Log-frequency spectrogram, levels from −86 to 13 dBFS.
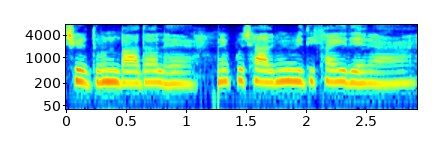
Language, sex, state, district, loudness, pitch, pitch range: Hindi, female, Jharkhand, Deoghar, -20 LUFS, 220 Hz, 210-230 Hz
